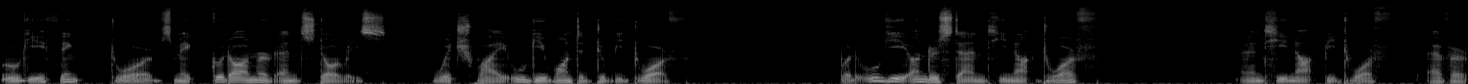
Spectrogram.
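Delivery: soft, weak, failing, broken dying voice. Storyteller voices the troll smith Oogie just before his breath slows: dying Oogie voice. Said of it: "The tale of a troll who crafted armor for his friends. / [name]'s breath began to slow, and [name] grabbed his hand, holding it as best as he could. / our party lost [name] the crafting smith. / [name".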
